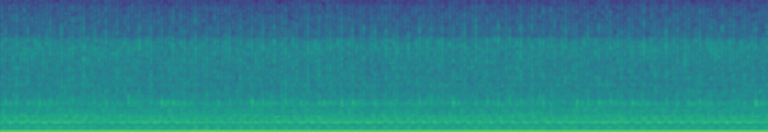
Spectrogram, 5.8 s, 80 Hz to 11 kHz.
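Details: Detroit 3-53 two-stroke diesel first start after 25 years, camshaft reversed after a backwards install in its 2000 rebuild: loud, steady idle with even rapid beat, no exhaust fitted, no knocks or misses. Normal idle.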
